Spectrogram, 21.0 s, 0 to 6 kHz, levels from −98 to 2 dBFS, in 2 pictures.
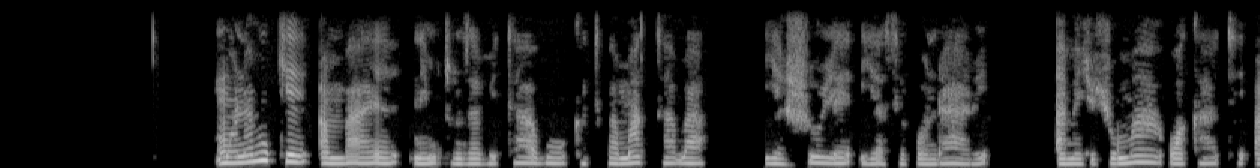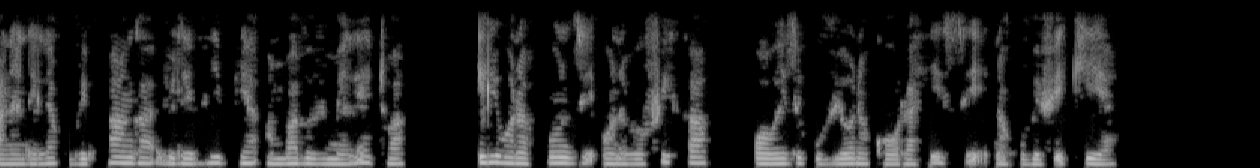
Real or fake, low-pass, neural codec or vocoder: real; 5.4 kHz; none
